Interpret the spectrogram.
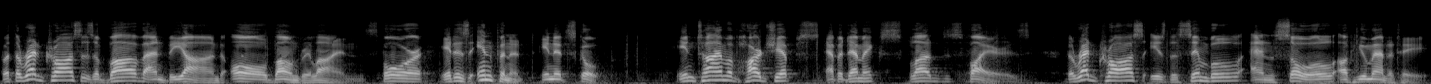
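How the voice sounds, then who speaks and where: An American man announces in vintage 1940s radio style. His mid-pitched voice is bright and forceful, with a solemn, declamatory delivery and very lively intonation. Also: a little slow.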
